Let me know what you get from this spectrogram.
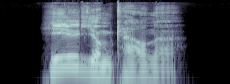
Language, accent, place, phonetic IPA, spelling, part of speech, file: German, Germany, Berlin, [ˈheːli̯ʊmˌkɛʁnə], Heliumkerne, noun, De-Heliumkerne.ogg
- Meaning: nominative/accusative/genitive plural of Heliumkern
